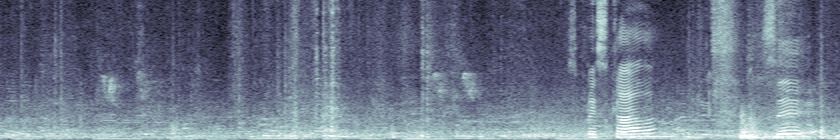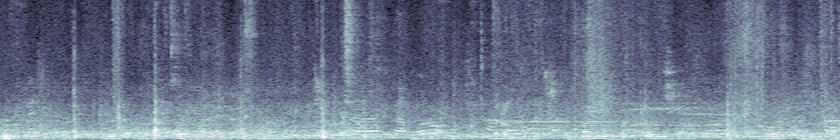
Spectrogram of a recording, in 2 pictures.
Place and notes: San Pedro La Laguna, Guatemala - Conversation in Tzutujil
